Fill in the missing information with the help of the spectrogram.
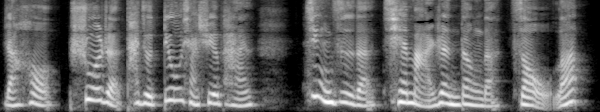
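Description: Woman storyteller, husky and mellow, casual retelling with lively commentary. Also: on the high side, unhurried. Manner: lively, chatty asides to the listener. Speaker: storyteller and commentator on a classic novel.

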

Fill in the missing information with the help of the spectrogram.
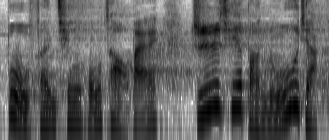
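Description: A man's voice: on the high side, sing-song, measured pace, a little mellow, echoey room, big-room sound. A man voicing a wronged young woman who speaks coyly and reproachfully in a spoken ghost story.

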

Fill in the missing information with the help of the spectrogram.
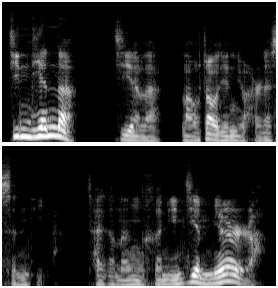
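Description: A man voicing a soft, sorrowful young woman ghost. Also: sing-song. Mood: tearful. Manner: soft, low and slow, drawn-out sighs.

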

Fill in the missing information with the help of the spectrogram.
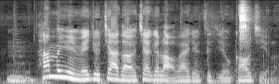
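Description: Quick, animated woman guest, mid-pitch voice, music in the background. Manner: lively, animated storytelling. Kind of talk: casual chat.

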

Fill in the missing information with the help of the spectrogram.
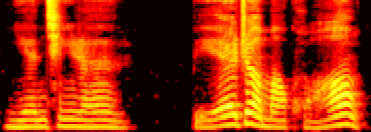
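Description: A woman reading an audiobook and voicing a stern, proud middle-aged father who speaks gruffly and scolds slowly and weightily. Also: lowish voice, full character voice.

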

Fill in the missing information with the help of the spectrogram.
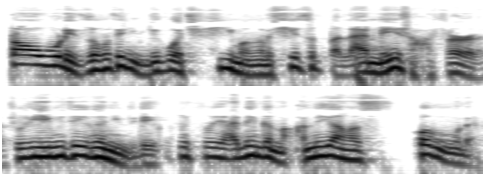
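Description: A man with a Northeastern Mandarin accent telling a story casually, in colloquial, lively speech with the odd swear word. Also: medium pitch, racing, husky.

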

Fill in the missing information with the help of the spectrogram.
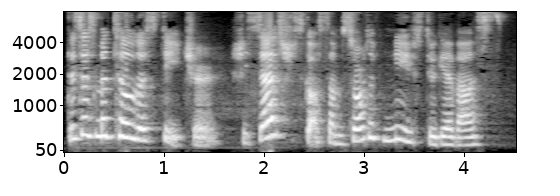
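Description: A woman's voice: sits high, sing-song, moderate pace, fairly bright tone, breathy edge, voice pushed up, full character voice, rough recording. A woman voicing a brash, impatient middle-aged father who snaps and blusters. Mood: irritable. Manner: snappy, blustering.

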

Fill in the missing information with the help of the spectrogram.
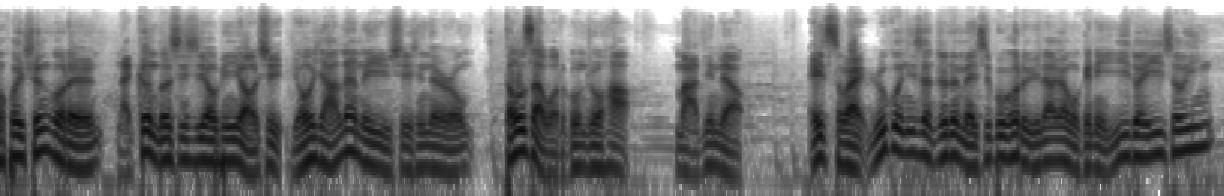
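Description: Lively, fast-talking male English teacher. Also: on the low side. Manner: upbeat, spells words out letter by letter and repeats them slowly. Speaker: English teacher and podcast host. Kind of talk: podcast English lesson.

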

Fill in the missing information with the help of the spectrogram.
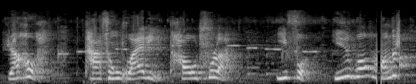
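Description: A woman narrating a children's audio story in a lively, chatty way. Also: high voice, normal speed. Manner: lively, chatty with filler particles. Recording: echoey room with background music.

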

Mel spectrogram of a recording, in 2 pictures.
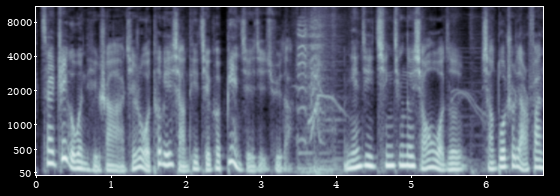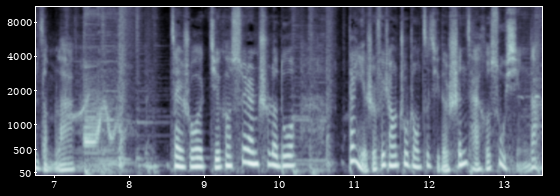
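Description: A male comedy host tells stories in a playful, scripted style. His pitch swings about with a lively, animated bounce. Clear background music runs under his voice. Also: moderate pace. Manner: playful, animated joke-telling. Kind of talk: scripted comic storytelling. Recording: music bed behind voice.

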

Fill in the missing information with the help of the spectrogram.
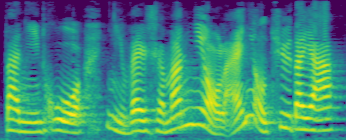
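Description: A woman's voice: on the high side, sing-song, a little slow, fairly bright tone, exaggerated voice. A woman voicing a cunning storybook fox. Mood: suspicious.

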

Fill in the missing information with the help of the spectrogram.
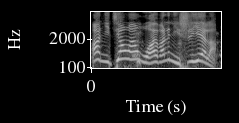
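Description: A woman's voice: extremely high pitch, animated, rapid-fire, a bit bright, no echo, studio quality. A woman hosting a call-in radio show, teasing her callers and laughing a lot. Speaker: radio host.

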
